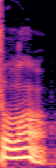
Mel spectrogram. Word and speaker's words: Toulon: Pronounced Toulon.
